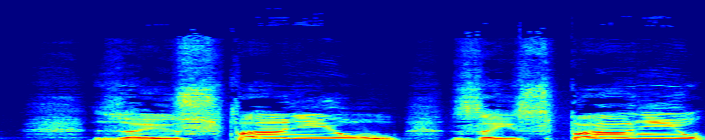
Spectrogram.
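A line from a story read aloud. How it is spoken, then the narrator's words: Shouting. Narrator (Russian): кричал Дон Гонсало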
